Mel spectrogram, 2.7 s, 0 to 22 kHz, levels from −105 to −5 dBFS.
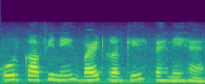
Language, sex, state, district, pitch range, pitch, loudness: Hindi, female, Punjab, Fazilka, 185-220 Hz, 205 Hz, -16 LUFS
